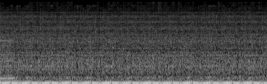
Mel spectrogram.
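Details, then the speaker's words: 1994 Chevrolet Caprice after crank-no-start from 20-year-old gas, fixed with octane booster and new fuel filter, fuel pump not replaced, running off jumper cables with a dead alternator: even, steady low idle with regular firing and no stumble; normal idle. "so it's it's been running it's pretty low but it is running on its own doesn't sound bad"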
